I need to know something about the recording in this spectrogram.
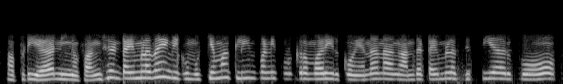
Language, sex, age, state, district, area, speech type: Tamil, female, 18-30, Tamil Nadu, Nagapattinam, rural, conversation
